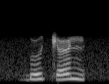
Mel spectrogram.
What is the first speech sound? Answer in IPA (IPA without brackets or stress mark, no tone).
ɠ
